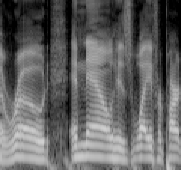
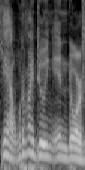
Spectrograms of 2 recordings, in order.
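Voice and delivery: usual speaking voice

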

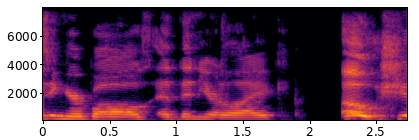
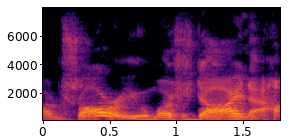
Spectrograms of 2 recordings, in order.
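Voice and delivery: low, menacing movie-villain voice; 4 semitones lower than usual. Mocking a QAnon cop, quoting a movie villain: Bane impression. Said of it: "Bane is just like".

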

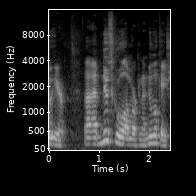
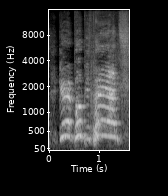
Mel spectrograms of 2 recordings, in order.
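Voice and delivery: put-on high, shrill, very loud shrieking child yell; 13 semitones higher, 9 dB louder than usual. Retelling how a little kid yelled as a mom came in: imitating a kid yelling. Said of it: "and he yells".

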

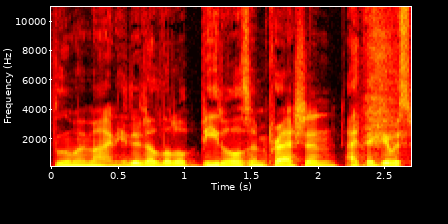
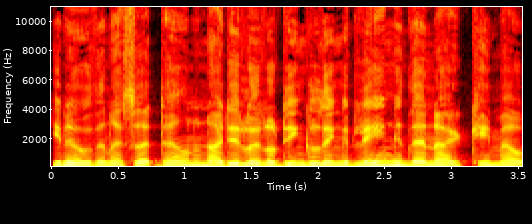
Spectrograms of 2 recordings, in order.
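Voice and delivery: put-on Liverpool accent, higher and louder; 5 semitones higher, 5 dB louder than usual. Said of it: "[name] does an amazing [name] impression".

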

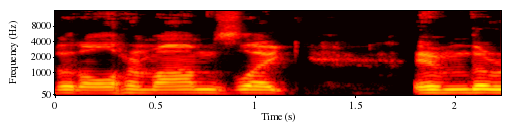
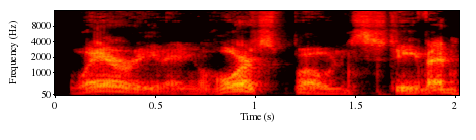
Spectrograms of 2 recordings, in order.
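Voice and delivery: hushed, breathy character voice; 2 semitones lower, 7 dB quieter than usual. Pitching a fan parody idea, the speaker voices Connie in a Nappa voice. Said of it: "That was a good impression".

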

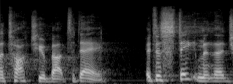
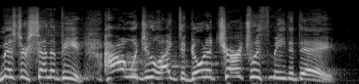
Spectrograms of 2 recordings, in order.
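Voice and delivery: loud, very high-pitched hollering yell; 11 semitones higher than usual. Telling a joke, calling to a centipede in a box: yelling. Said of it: "he yells next to the box".

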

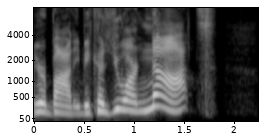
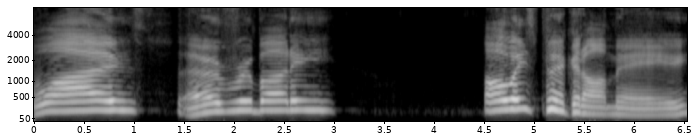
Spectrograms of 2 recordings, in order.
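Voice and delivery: very slow, mopey delivery with "me" long and drawn out. Imitating people who are negative all the time: mopey Eeyore voice. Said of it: "They're like Eeyore".

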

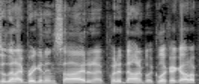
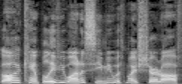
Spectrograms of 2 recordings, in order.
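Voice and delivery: put-on sweet, innocent tone, pitched up; 8 semitones higher than usual. Acting out the woman in a gross picture: mock-innocent voice. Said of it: "she looks like she's so innocent".

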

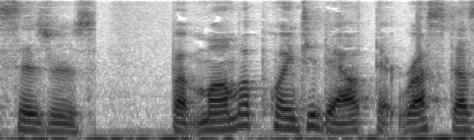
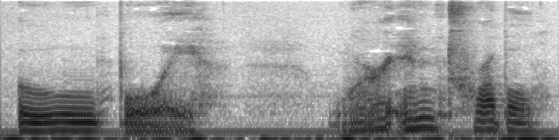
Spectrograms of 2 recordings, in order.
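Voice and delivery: soft, quiet, low voice; 2 semitones lower than usual. A child left behind with a sibling after the parents leave, said softly. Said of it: "Pearson said softly".

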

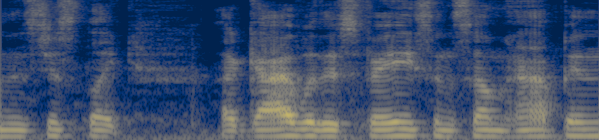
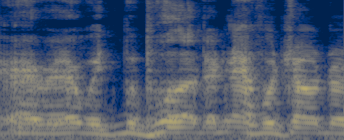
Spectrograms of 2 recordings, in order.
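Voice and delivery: put-on British tough guy accent, pitched up; 6 semitones higher than usual. Retelling a comedian's joke about The Expendables: Jason Statham accent. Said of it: "he's doing like a Jason Statham accent".

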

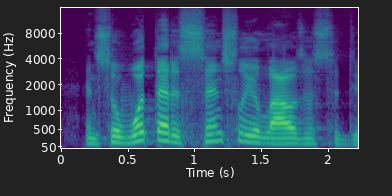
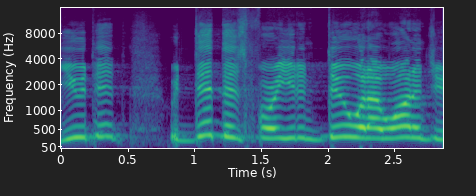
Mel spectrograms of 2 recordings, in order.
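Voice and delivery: mock whiny child voice, much higher; 11 semitones higher than usual. Acting out children complaining to each other: mock-whiny child. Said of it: "they're whiny".

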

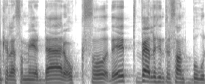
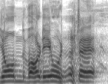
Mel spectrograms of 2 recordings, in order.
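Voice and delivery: mock shout, higher and louder; 5 semitones higher, 5 dB louder than usual. Quoting what your wife shouted from the kitchen: retelling a shout from the kitchen. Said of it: "Min fru skrek från köket så här".

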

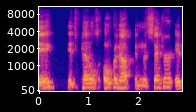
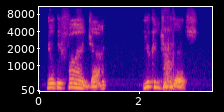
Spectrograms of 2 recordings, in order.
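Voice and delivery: small, little female voice; 4 dB quieter than usual. Narrator voicing a voice the player hears in the game, little female voice. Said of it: "You hear a little female voice that says".

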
